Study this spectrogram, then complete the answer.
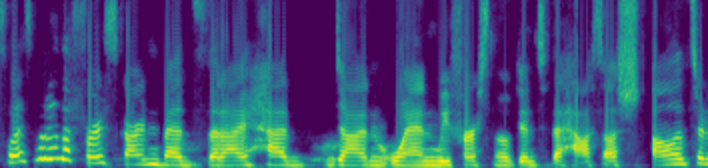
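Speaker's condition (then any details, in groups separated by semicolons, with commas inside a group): No condition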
